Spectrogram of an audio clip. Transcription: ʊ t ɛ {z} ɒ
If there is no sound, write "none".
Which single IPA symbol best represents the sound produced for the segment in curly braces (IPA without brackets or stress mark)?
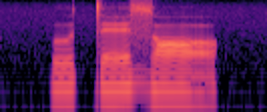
z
